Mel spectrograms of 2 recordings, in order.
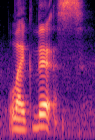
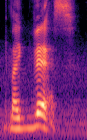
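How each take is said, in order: No difference in how they are said.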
